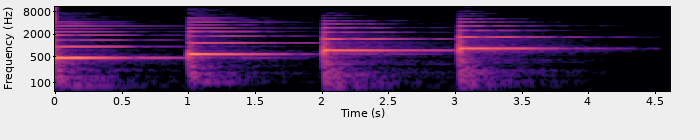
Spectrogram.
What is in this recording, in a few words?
b flat augmented 7th chord intervals on treble clef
